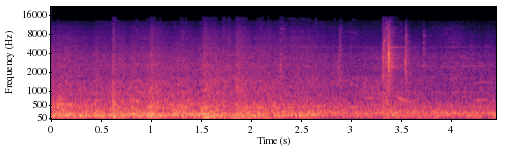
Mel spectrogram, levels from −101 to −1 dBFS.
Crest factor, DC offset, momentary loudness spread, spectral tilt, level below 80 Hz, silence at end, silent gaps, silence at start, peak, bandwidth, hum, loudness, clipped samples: 22 dB; under 0.1%; 8 LU; -6.5 dB/octave; -42 dBFS; 0 s; none; 0 s; -4 dBFS; 13.5 kHz; none; -27 LUFS; under 0.1%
